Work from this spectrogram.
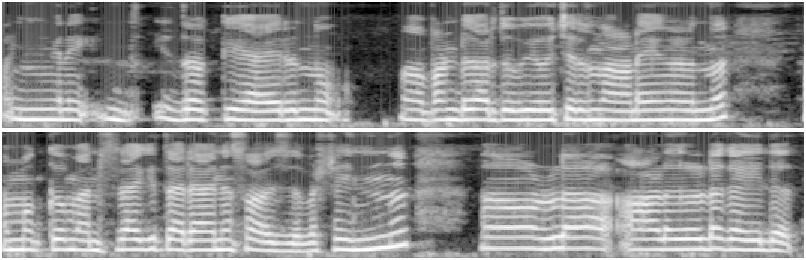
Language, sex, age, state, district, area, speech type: Malayalam, female, 30-45, Kerala, Idukki, rural, spontaneous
